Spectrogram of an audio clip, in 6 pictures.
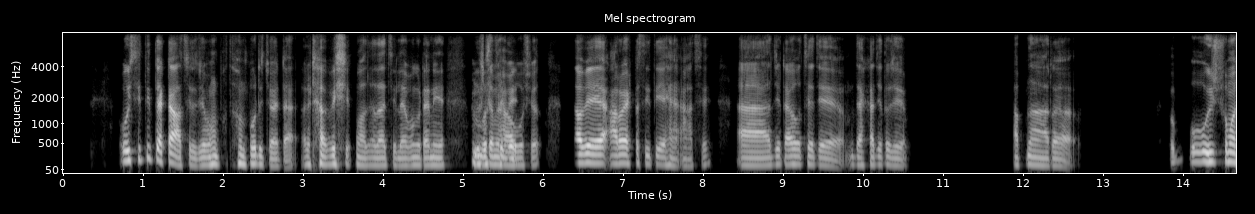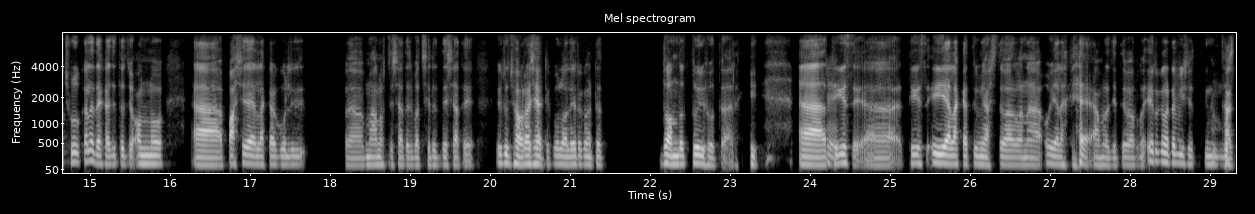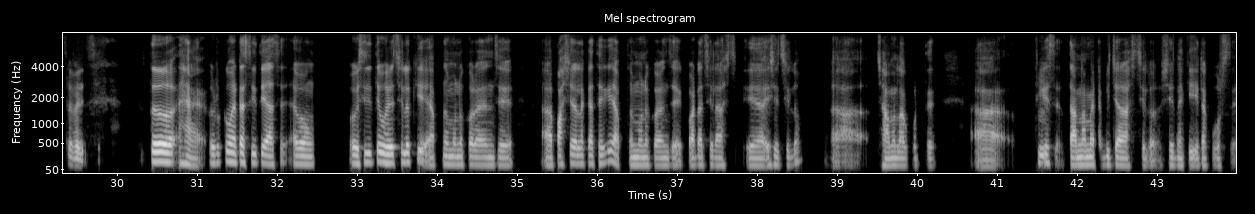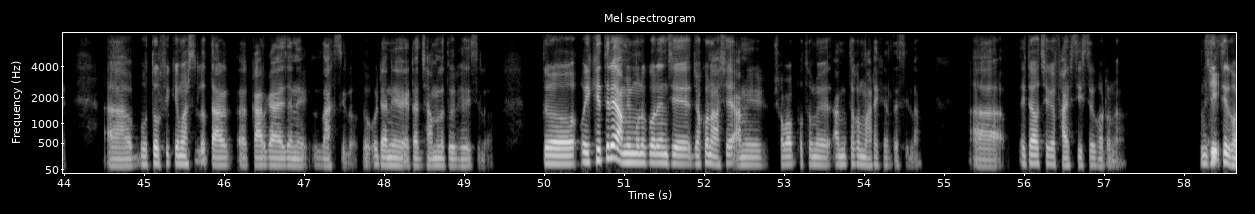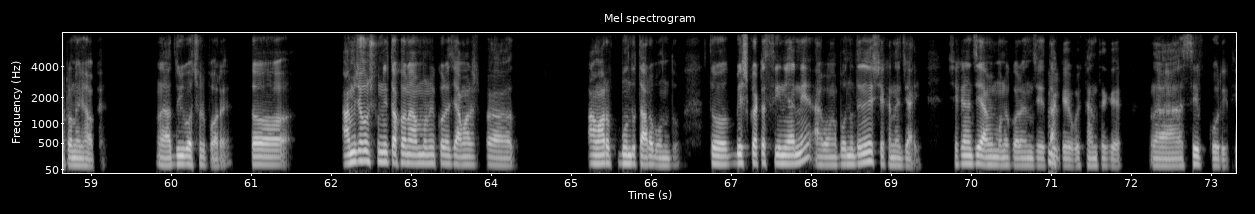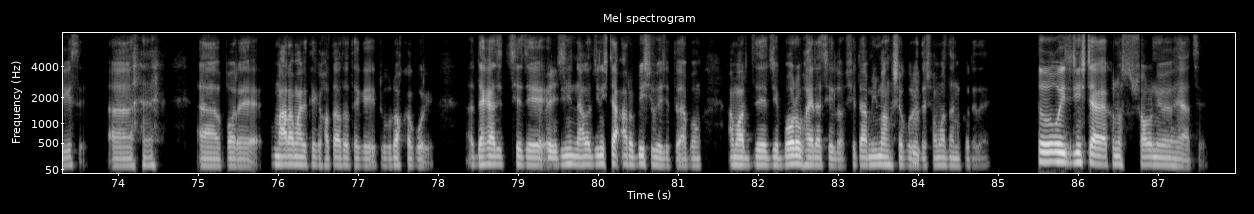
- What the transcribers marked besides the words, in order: laughing while speaking: "প্রথম পরিচয়টা, ঐটা বেশি মজাদার ছিল, এবং ওইটা নিয়ে দুষ্টামি হয় অবশ্য"; laughing while speaking: "ওই এলাকায় আমরা যেতে পারব"; chuckle
- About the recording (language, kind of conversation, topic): Bengali, podcast, কোনো স্থানীয় বন্ধুর সঙ্গে আপনি কীভাবে বন্ধুত্ব গড়ে তুলেছিলেন?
